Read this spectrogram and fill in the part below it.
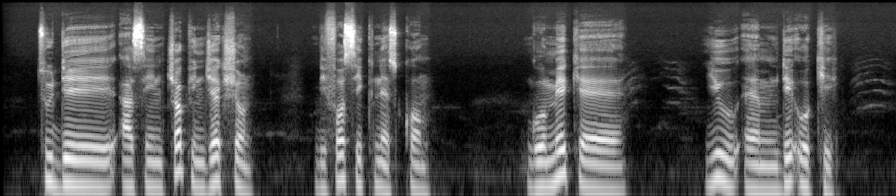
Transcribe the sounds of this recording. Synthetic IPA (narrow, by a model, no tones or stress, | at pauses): tʰudeasĩnt͡ʃɔpĩnd͡ʒɛkʃɔ̃n | bifɔsiknɛskʰɔ̃m | ɡomekʰɛ | juɛ̃mdeʔokʰe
